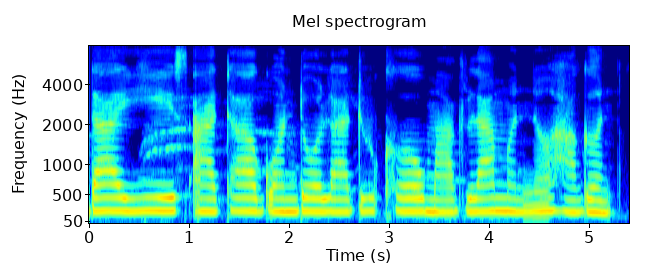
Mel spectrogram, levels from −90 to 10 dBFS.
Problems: constant background noise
